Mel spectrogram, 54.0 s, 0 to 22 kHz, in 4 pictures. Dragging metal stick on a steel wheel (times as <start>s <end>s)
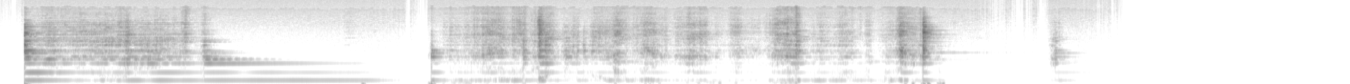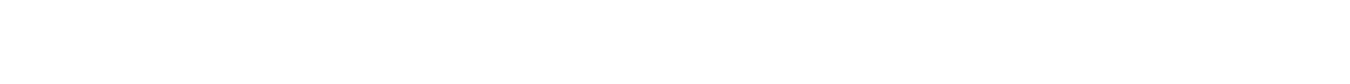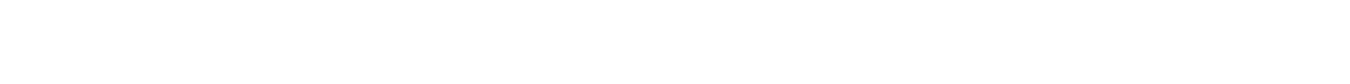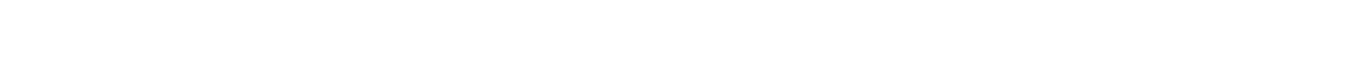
0.3s 2.9s, 4.3s 9.5s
